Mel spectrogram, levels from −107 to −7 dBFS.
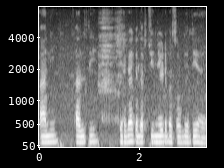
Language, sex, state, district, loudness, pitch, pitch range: Marathi, male, Maharashtra, Pune, -16 LUFS, 125 Hz, 120-125 Hz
